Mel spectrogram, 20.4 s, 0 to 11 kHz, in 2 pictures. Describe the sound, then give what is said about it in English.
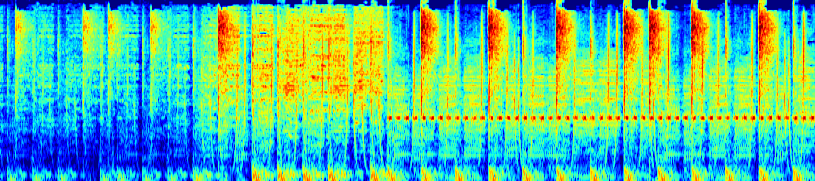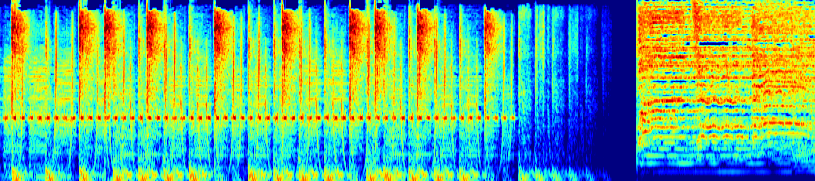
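Loud, driving music from the enhanced version of a video game soundtrack, with a pounding, throbbing beat and a steady sustained tone running through it. It stops abruptly near the end and something different briefly follows. “this is the enhanced version of the soundtrack from X-Men 2 Clone Wars”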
